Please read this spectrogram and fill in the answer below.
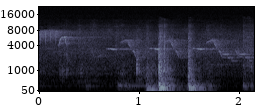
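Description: Birds chirping in the background, then two dull knocks about a second in as a shotgun is laid down on a wooden shooting bench.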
